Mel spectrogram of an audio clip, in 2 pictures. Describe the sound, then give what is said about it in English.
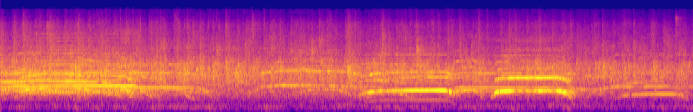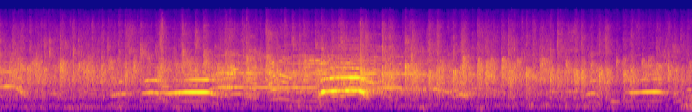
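A large crowd applauds and claps steadily for many seconds, with whoops and cheering voices rising above the dense clapping throughout. “And you don't have to clap long for me.”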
